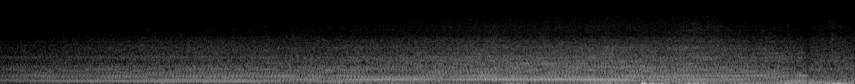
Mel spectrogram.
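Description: A motor vehicle's engine running with a steady hum, growing louder over the first few seconds, along with street noise.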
